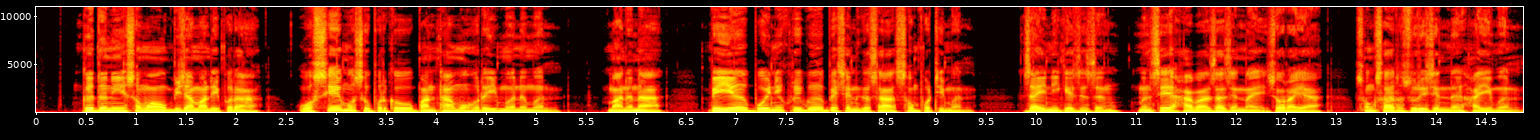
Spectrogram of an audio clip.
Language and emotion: Bodo, neutral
